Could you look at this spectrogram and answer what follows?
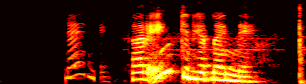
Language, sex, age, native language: Icelandic, male, 11, Icelandic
